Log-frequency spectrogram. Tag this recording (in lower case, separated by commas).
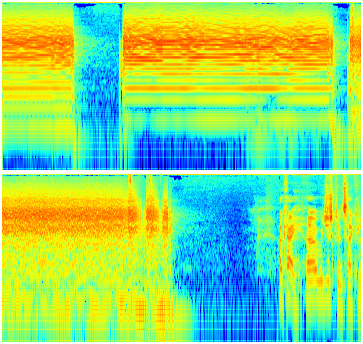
musical instrument, music, guitar, strum, plucked string instrument, speech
